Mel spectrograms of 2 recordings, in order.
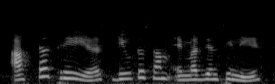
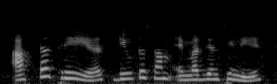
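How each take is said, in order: No difference in how they are said.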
